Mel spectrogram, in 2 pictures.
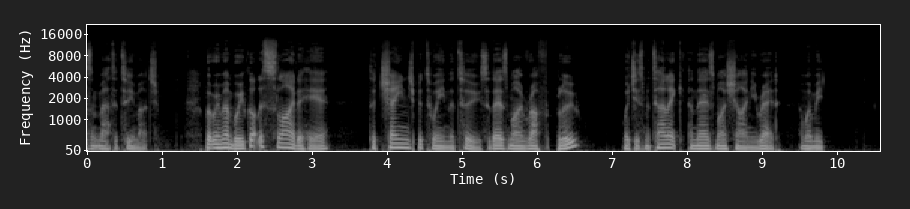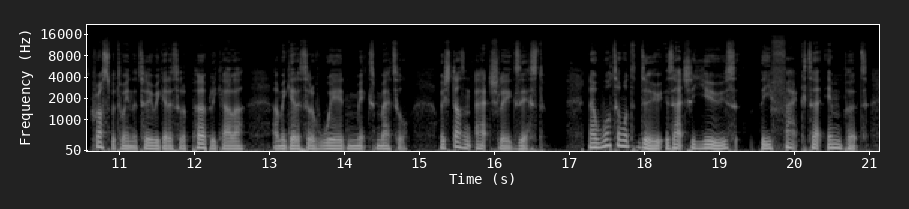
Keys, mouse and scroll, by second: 1.9-4.7 drag.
